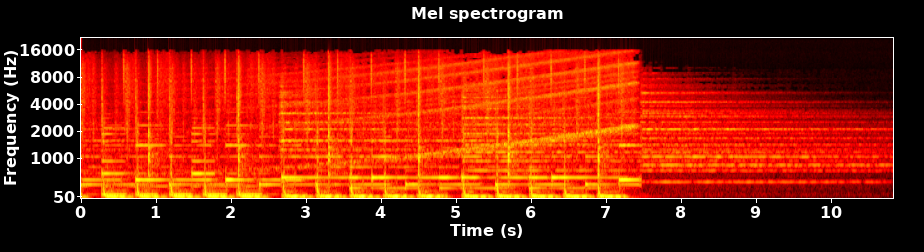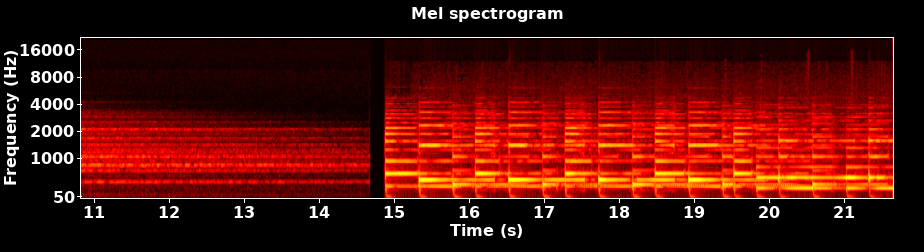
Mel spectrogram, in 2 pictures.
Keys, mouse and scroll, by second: 4.2 m, 4.7 click, 5.8 i, 6.0 click, 6.3 v, 6.7 click, 8.3 alt+scroll down 1, 8.6 click, 9.1 space, 9.9 click, 11.4 [, 11.9 alt+scroll up 1, 12.2 click, 12.9 ctrl+shift+[, 13.4 click, 20.5 click, 21.0-21.6 typing.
